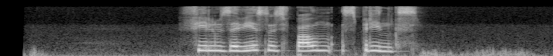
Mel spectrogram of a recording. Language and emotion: Russian, neutral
